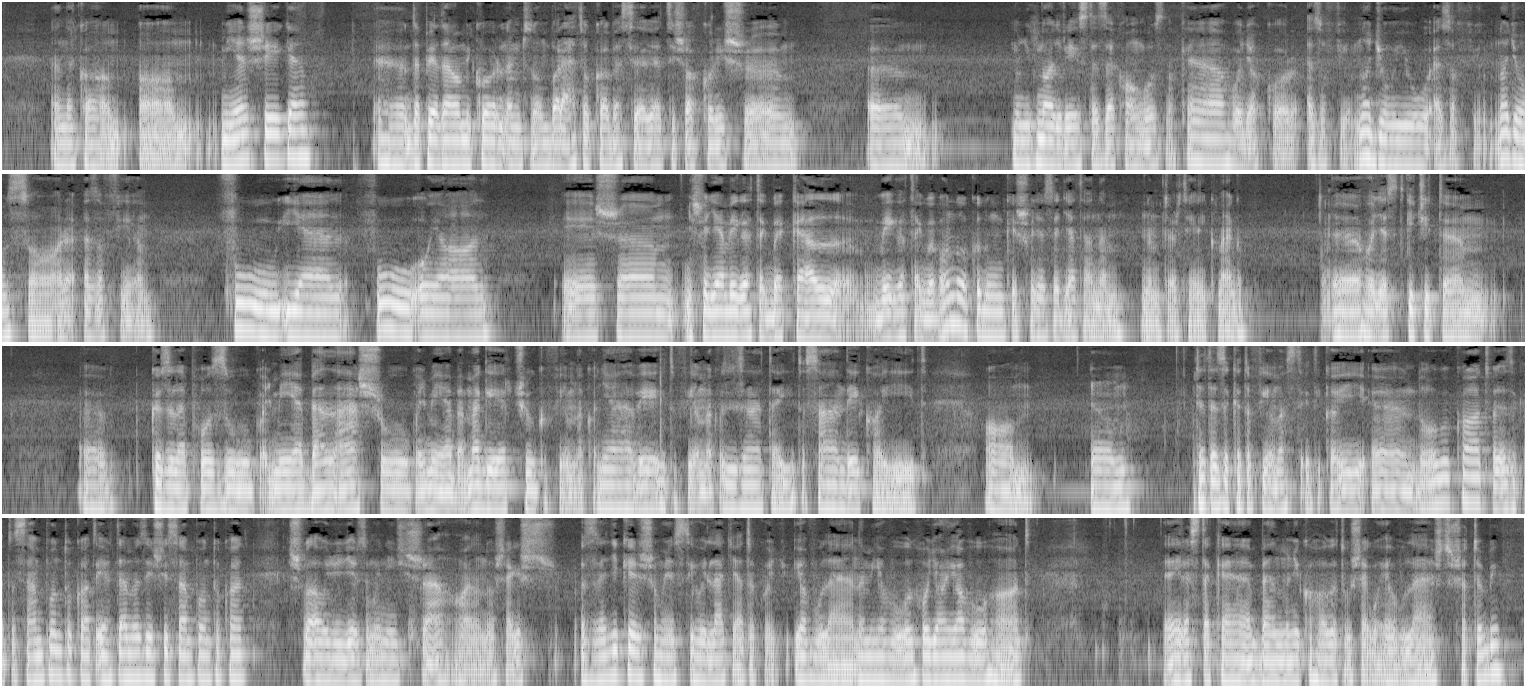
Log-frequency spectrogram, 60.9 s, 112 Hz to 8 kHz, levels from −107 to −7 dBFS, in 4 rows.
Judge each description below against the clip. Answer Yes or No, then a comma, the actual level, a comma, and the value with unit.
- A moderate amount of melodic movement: No, narrow, 2.2 semitones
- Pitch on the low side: Yes, low, 115 Hz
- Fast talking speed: No, average, 125 wpm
